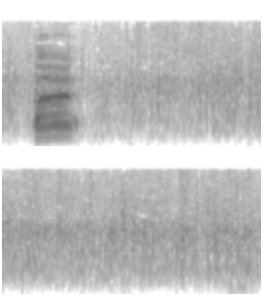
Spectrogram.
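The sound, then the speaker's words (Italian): An audience applauds steadily for about five seconds, a dense, even patter of clapping, opened by a brief loud whoop or cheer from one voice. “Fate un applauso, se volete farlo, fatelo!”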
